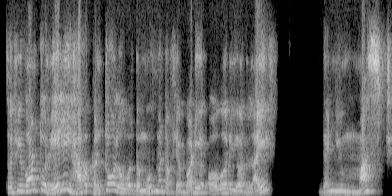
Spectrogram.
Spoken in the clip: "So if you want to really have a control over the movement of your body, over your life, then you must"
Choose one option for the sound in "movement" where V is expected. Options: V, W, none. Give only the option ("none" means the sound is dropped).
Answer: V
